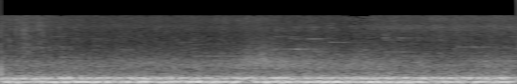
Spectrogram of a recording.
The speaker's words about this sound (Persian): طوفان است. باید در جای پناه بگیریم.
